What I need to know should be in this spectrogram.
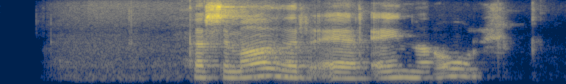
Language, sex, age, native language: Icelandic, female, 50-59, Icelandic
